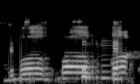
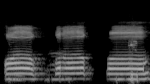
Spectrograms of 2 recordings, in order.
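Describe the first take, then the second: First: The last syllable drops lower than the others. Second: All three syllables are said at one level. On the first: The speaker calls it wrong. "yang ketiga berbeda Umi bacanya" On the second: The speaker calls it right. "Harus sama ya"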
